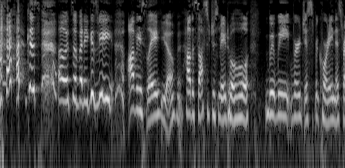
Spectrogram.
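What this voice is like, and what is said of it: Usual voice. Nothing is said of it.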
